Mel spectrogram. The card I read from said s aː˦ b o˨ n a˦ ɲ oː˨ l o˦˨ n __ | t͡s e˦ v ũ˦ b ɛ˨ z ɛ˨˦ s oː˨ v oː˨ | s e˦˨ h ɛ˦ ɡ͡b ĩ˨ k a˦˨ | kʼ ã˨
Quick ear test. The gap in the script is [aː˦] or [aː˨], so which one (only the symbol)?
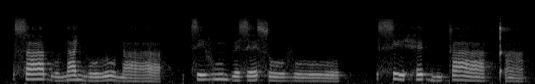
aː˨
